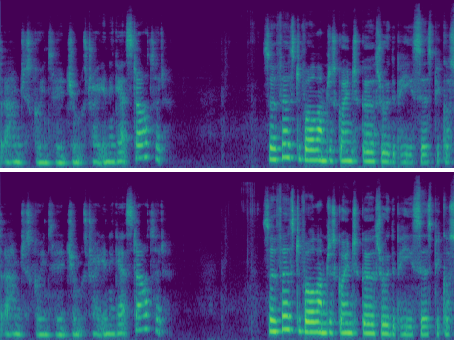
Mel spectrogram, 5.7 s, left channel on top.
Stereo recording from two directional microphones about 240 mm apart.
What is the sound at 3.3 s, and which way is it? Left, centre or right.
Speech, right.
